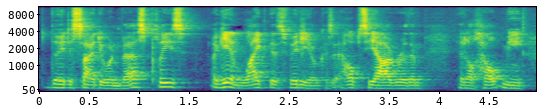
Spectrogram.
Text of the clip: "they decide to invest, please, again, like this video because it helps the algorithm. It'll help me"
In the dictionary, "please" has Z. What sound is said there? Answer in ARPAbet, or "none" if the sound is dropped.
Z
